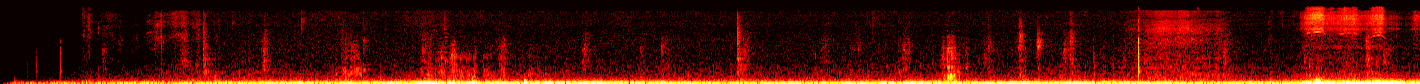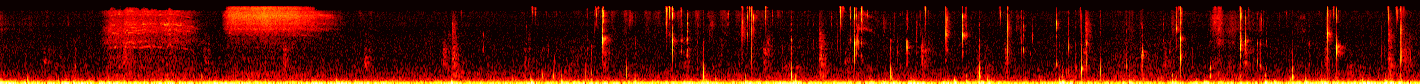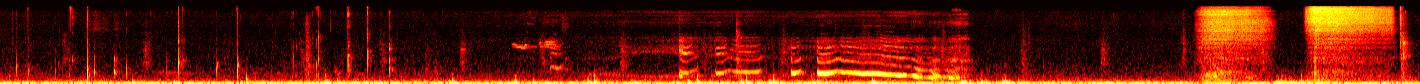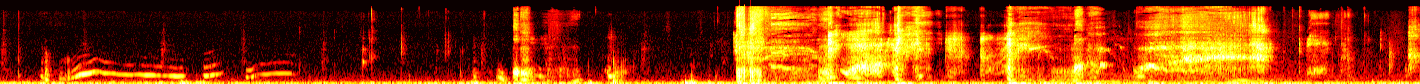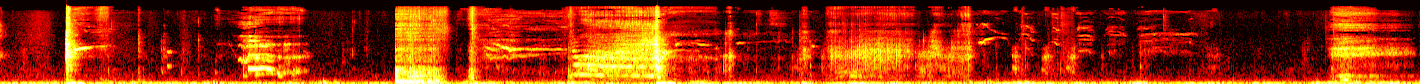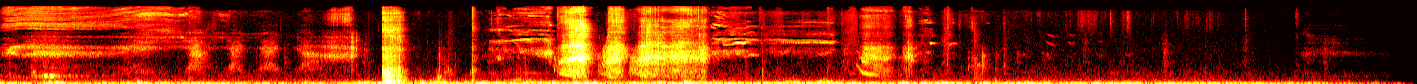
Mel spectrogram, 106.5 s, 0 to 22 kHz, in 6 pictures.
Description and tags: Living room - Atmosphere - Mouth noises & laughing
Recorded in my living room using my Zoom Handy Recorder H4 and it's build in microphone on 29th of May 2007 around 18:00. It starts with the atmosphere in my living room and later I made some smacking noises with my mouth. Listening to those noises made me laugh and listening to my laughing made me laugh even more... normalized and finalized using some plugins within wavelab.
